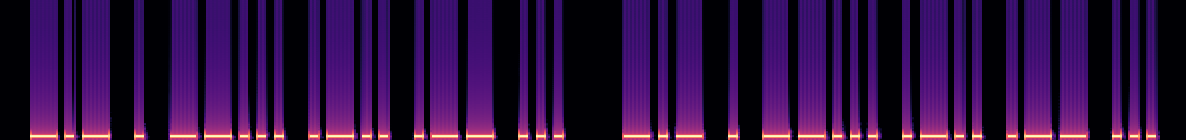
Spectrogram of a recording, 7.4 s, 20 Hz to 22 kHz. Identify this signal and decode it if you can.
Morse code, heard as a keyed tone, about 22 wpm, 700 Hz. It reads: KE7LWS KE7LWS
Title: Common QSO Phrases Encore 22wpm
